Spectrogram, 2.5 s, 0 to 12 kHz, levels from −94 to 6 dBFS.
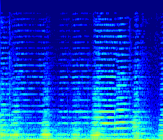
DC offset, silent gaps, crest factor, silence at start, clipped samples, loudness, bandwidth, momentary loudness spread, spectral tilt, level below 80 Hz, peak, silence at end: under 0.1%; none; 14 dB; 0 s; under 0.1%; -38 LUFS; 11 kHz; 7 LU; -5 dB/octave; -40 dBFS; -22 dBFS; 0 s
